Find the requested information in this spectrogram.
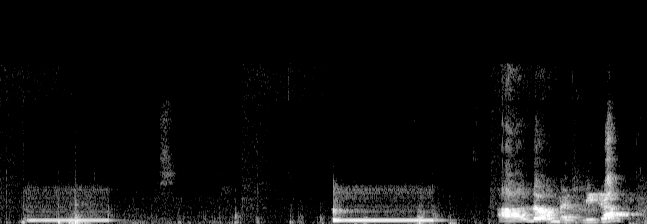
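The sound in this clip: Ringback tone on an outgoing telephone call: two long, steady, faint buzzing tones separated by a gap of a couple of seconds, followed by a voice starting to speak.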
